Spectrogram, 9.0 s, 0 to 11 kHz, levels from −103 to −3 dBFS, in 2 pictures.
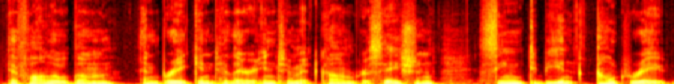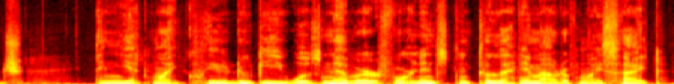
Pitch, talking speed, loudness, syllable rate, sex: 90 Hz, 205 wpm, -18 LUFS, 5.7 syllables/s, male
